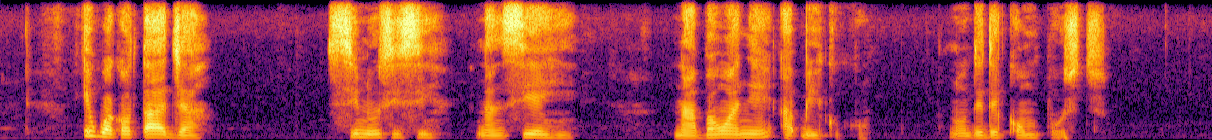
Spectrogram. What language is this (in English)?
Igbo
